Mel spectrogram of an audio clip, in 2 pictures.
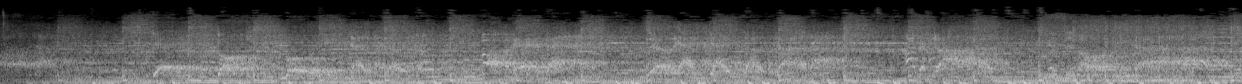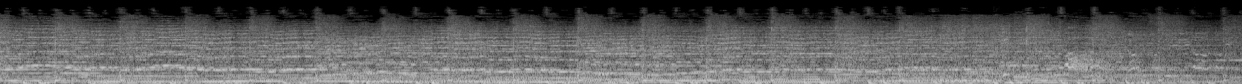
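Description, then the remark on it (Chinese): A loud, dense punk rock version of a Baroque classical piece, with screamed, raw, completely broken vocals over driving distorted guitars and pounding drums, sustained at full volume throughout. “呃，那它基本就是采用一种完全是这种嘶吼，整个声音都完全破掉的一种唱腔在唱，很有意思的一首歌，大家可以听一下。”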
